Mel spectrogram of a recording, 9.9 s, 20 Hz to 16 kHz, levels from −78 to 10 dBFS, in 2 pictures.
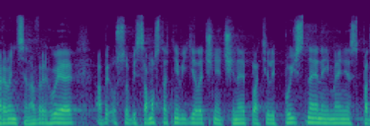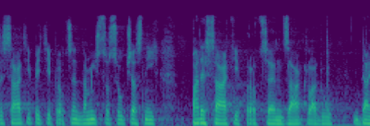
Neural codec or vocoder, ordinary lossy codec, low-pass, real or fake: none; Opus, 64 kbps; 9.9 kHz; real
